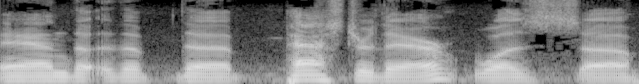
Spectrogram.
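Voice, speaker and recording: A man talks at a very slow pace in a fairly low voice. Noticeable background noise can be heard. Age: 60s. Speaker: interview host, theologian. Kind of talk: casual discussion.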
